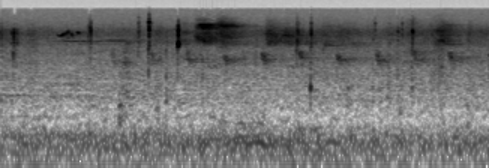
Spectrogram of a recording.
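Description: Faint bird chirps over a steady low rumble. From about three seconds in, short falling chirps repeat about twice a second, with a few faint clicks.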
